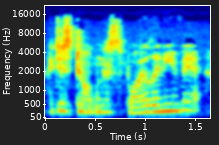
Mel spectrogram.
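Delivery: secretive whisper, no voice at all. Real, not acted. Whispering to viewers she won't spoil the book. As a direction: whisper it so nobody hears the spoiler. Whispered, then repeated aloud.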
